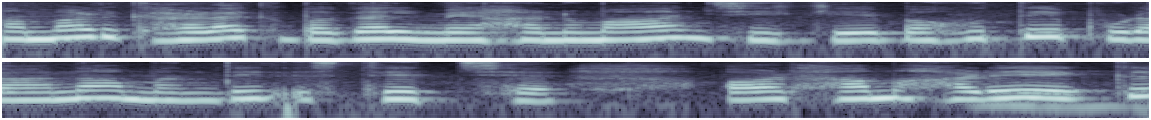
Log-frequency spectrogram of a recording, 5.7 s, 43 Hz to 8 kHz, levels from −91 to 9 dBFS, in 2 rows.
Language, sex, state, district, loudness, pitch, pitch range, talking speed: Maithili, female, Bihar, Saharsa, -14 LUFS, 250 Hz, 235-270 Hz, 175 wpm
